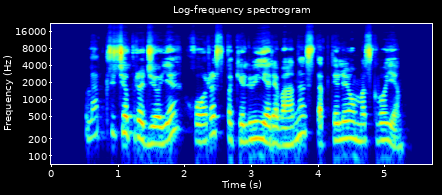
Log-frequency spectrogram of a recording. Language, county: Lithuanian, Utena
